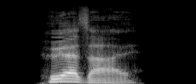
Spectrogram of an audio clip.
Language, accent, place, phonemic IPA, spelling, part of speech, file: German, Germany, Berlin, /ˈhøːɐ̯ˌzaːl/, Hörsaal, noun, De-Hörsaal.ogg
- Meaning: lecture theatre, lecture auditorium, lecture hall, lecture room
